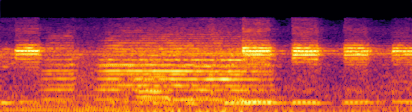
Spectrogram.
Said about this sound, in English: The cars are tooting.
